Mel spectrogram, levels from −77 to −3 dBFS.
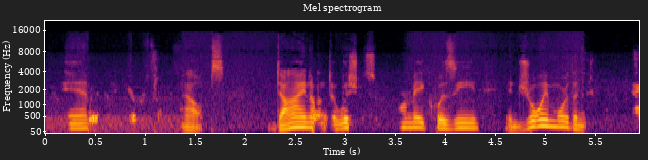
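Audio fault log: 0.02–0.24 s, 0.45–1.37 s, 2.69–2.90 s, 3.06–3.60 s, 5.41–5.95 s: speech suppressed in double talk. The speech level dips sharply in each span, by roughly 10 to 30 dB at worst. This likely comes from an echo canceller that cannot separate the talker from overlapping far-end audio and attenuates both.
0.44–0.54 s, 1.04–1.13 s: other side's voice leaking through. A second voice appears in brief scraps, the first at about the same level as the main speech and the second much fainter. This is likely residual loudspeaker echo that the echo canceller failed to remove from the microphone signal.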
